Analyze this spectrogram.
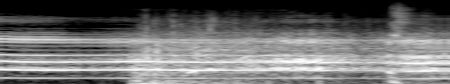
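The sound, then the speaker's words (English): A single voice imitates a cheering crowd, letting out a sustained, breathy roaring 'ahh' that holds loud and steady for about two seconds. “Crowd goes wild. Oh, my gosh. That took it all out of me just doing that.”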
